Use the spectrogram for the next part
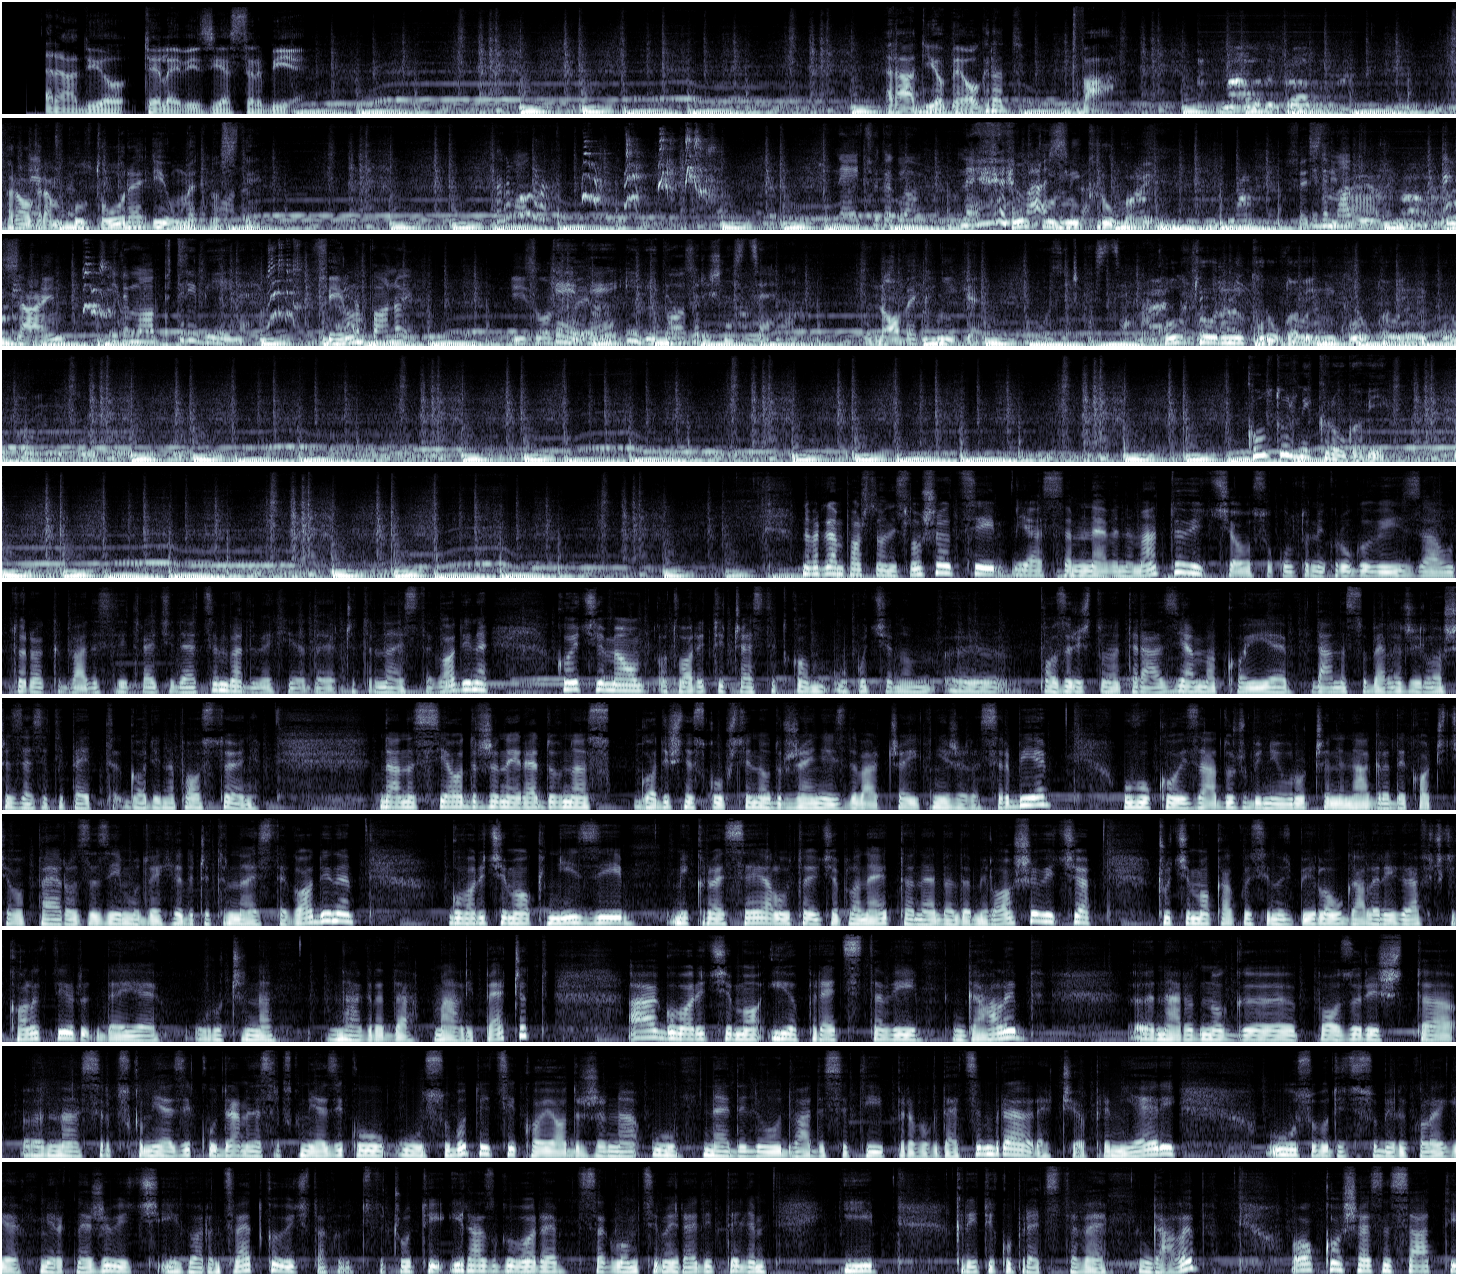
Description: Целодневним маратоном и низом интересантних програма и ове године је у нашој земљи обележен овај дан, а у ДОБ-у је одржана и трибина Јутопија или како су ме издали сопствени идеали , са које ћете чути најзанимљивије звучне белешке.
